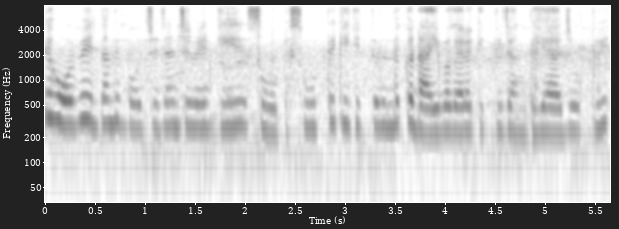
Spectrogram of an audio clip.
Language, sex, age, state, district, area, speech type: Punjabi, female, 18-30, Punjab, Amritsar, urban, spontaneous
